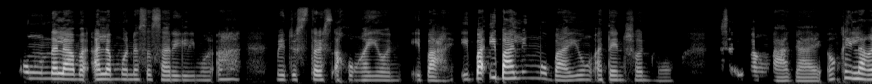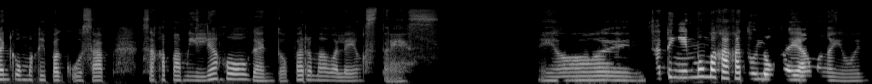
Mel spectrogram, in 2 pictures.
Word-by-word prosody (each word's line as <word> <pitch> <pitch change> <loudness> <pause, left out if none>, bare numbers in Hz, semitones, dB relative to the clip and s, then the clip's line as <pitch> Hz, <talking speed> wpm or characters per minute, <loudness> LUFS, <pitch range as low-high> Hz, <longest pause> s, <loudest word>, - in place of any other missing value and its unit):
kung 275 -2 -4
nalama 245 -3 +7
alam 235 0 +3
mo 235 - -2
na 230 0 -5
sa 225 - -6
sarili 205 -2 -4
mo, 200 - -12
ah, 230 0 -7 0.4
medyo 220 0 -5
stress 215 0 -1
ako 205 -2 -4
ngayon, 195 -1 -5 0.2
iba 185 -4 0 0.2
iba 240 +4 +7
ibaling 290 -2 +5
mo 265 -4 -4
ba 195 -3 +1
yung 215 +3 -7
atensyon 205 -2 -5
mo 165 0 -20 0.4
sa - - -12
ibang 200 - -6
bagay, 165 -1 -3
o 250 - -6
kailangan 255 -6 +3
kong 220 -2 -7
makipag-usap 185 -2 -6 0.4
sa 200 - -6
kapamilya 200 +1 -5
ko 240 -2 0
gan'to 170 -5 -8
para 215 +4 -5
mawala 185 -4 -7
yung 175 +1 -13
stress. - - -12 1.0
Ayun, 190 0 -5
sa 265 - -4
tingin 320 -2 +3
mo 360 - +6
makakatulong 275 -7 +5
kaya 215 -2 +5
ang 205 - -9
mga 185 - -5
yun? 165 +1 -14
210 Hz, 155 wpm, -24 LUFS, 190-240 Hz, 1.0 s, nalama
